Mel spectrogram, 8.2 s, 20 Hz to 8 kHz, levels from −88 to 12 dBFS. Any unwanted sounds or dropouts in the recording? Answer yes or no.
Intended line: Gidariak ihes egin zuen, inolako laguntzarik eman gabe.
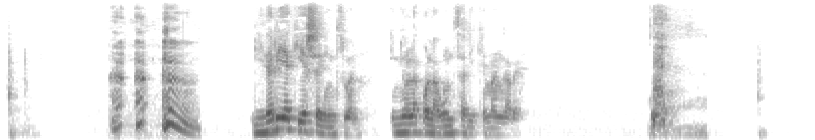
yes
